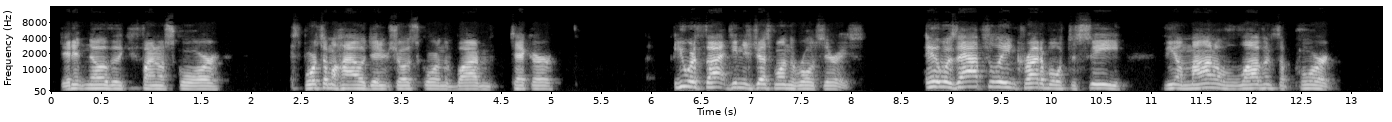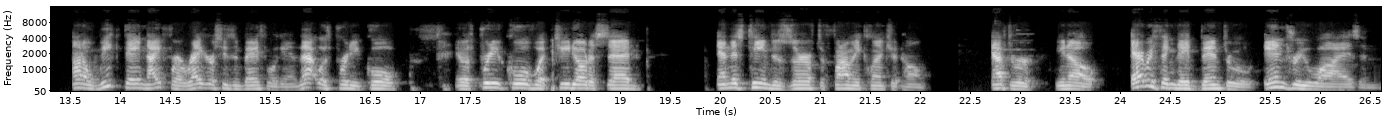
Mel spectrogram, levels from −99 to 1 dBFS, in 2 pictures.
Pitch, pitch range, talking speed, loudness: 150 Hz, 135-170 Hz, 180 wpm, -18 LUFS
